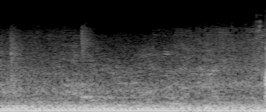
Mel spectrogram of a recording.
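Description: A steady low rumble runs throughout, with faint voices of people talking in the background.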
